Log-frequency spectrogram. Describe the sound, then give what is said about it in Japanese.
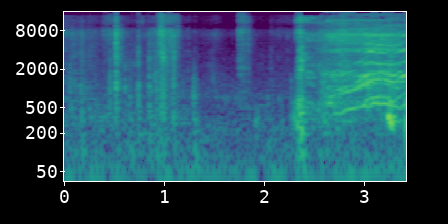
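A potato chip bag being opened: a few faint clicks and rustles first, then a loud, continuous, crinkly crackle of the plastic bag. “今ポテトチップスを開けた袋の音が多少したと思うんですけど”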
